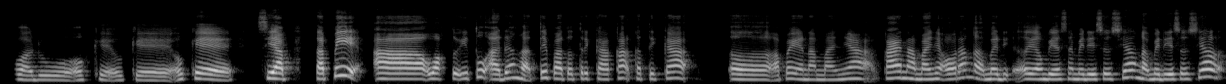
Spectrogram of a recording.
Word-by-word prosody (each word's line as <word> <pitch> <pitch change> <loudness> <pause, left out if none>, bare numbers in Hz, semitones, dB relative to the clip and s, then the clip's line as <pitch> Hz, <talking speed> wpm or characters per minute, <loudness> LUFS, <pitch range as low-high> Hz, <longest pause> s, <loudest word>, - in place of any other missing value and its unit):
Waduh, 210 -2 -3 0.3
oke 210 +2 -8 0.2
oke 210 0 -9 0.4
oke, 240 +3 0 0.6
siap. 275 -3 +7 0.3
Tapi, 255 +9 +3 0.4
eee, 255 -1 +6
waktu 260 0 0
itu 270 +6 -6
ada 235 +3 +2
nggak 280 - 0
tip 305 +1 -1
atau 250 -1 -1
trik 260 -1 -4
Kakak 245 +4 -2
ketika, 250 +2 -5 0.6
eee, 225 -2 +2
apa 235 +6 -7
ya - - -1
namanya, 220 +3 -4 0.3
kan 285 +2 +3
namanya 245 -1 0
orang 260 +6 0
nggak 265 -5 0
medi 240 -1 0
eee, 245 - -2
yang 240 0 +3
biasa 240 +1 -1
media 235 0 +1
sosial 245 +7 -1
nggak 245 -4 0
media 240 0 +1
sosial, 330 +9 +2
245 Hz, 160 wpm, -23 LUFS, 235-260 Hz, 0.6 s, siap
